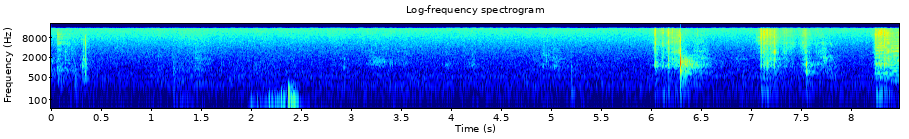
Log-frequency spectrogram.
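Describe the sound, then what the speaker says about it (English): A knife slicing an onion on a cutting board in a home kitchen, heard as a few faint, scattered chopping taps with quiet gaps between them. "Now that I have my onion sliced"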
